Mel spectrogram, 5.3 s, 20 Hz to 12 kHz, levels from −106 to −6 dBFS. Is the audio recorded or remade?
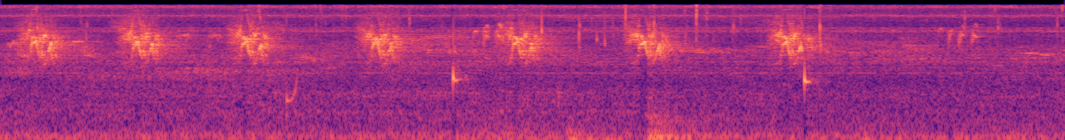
recorded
